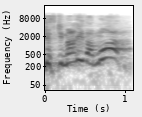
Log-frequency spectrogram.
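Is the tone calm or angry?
angry. It is said in a more irritated tone.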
